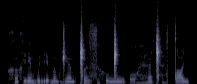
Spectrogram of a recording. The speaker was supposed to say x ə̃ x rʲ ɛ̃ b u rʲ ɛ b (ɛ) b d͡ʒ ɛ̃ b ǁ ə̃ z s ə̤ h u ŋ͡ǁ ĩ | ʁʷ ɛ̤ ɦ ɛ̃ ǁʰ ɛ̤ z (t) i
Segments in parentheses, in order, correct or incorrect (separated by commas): incorrect, incorrect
